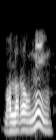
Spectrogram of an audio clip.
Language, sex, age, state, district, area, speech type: Odia, male, 45-60, Odisha, Angul, rural, conversation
